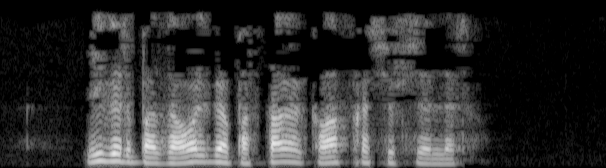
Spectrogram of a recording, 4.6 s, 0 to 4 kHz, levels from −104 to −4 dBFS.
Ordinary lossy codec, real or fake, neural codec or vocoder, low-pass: MP3, 16 kbps; real; none; 3.6 kHz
